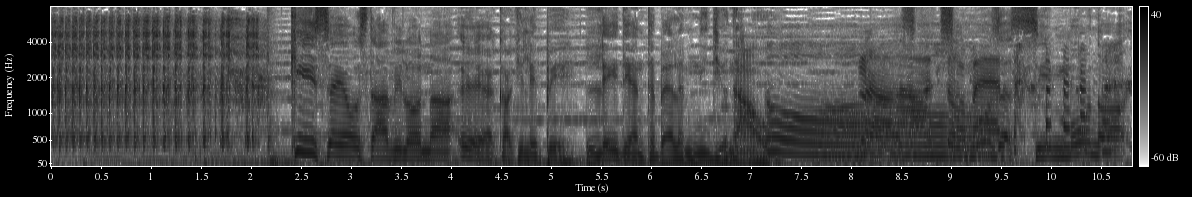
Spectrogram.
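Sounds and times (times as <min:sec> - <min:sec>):
Valentine's prize wheel spinning with rattling clicks: 0:00.0 - 0:02.2
speech: 0:02.4 - 0:10.7
laughter: 0:07.7 - 0:10.7.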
